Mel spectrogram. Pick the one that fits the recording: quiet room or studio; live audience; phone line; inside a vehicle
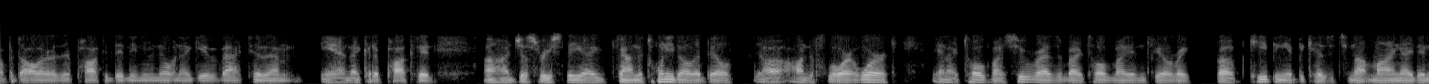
phone line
